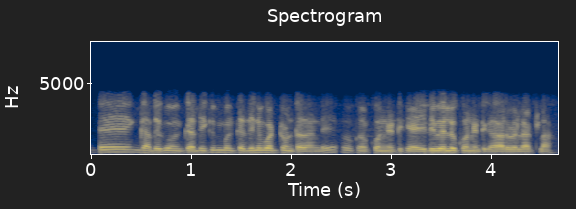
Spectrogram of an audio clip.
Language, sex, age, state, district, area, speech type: Telugu, male, 18-30, Telangana, Khammam, urban, conversation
